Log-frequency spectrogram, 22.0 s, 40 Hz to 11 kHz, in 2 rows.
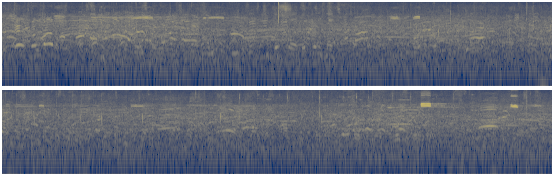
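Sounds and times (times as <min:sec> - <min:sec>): many voices calling and talking: 0:00.0 - 0:22.0
sharp whistle blast: 0:19.4 - 0:19.9.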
